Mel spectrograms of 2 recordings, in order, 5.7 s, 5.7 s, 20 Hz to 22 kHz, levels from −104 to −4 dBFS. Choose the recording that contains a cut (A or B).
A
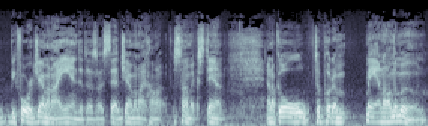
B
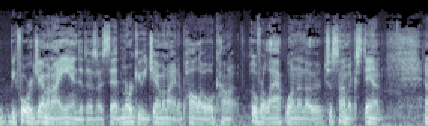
A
